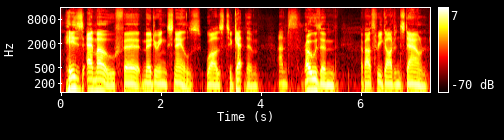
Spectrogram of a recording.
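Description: A man's voice: sits low, takes it slowly, fairly bright tone, clear, resonant tone. A man in casual podcast banter, telling a rambling story with hesitations. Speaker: podcast co-host.

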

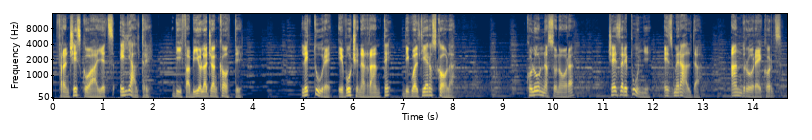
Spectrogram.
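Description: A man narrating an audiobook from a script in a measured, theatrical reading manner. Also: on the low side, sing-song, soft background music.

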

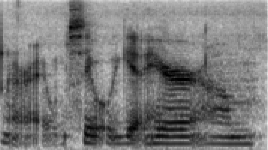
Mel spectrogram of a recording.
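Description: A man giving a casual, hands-on radio review in a room at his desk, talking slowly and filling pauses with ums and uhs. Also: medium pitch, monotone, creaky, dull audio. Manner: unhurried, hesitant, many ums and uhs. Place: indoor room at a desk with gear. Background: radio noise and static at times.

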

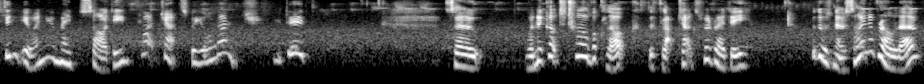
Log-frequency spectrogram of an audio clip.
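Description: Older English woman telling a lively children's story. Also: medium pitch, a little hiss or hum, rough recording. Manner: expressive, simple phrasing. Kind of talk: children's storytelling, talking to small listeners. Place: outdoors in a small back garden.

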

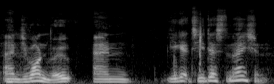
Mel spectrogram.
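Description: A man's voice: mid-range voice, fairly quick, gravelly, a little hiss or hum. Wry British man chatting to camera. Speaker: vlogger. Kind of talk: casual vlog chat.

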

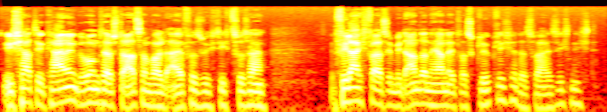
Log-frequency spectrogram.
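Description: A fairly low-pitched male prisoner in the manner of 1950s radio drama. He is stubborn and ironic, denying who he is. His courtesy always carries a provocation. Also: steady tone, fairly quick, fairly bright tone, no echo. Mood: brooding confession. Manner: ironic, insistent, polite but provocative. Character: defiant prisoner, a man denying his identity.

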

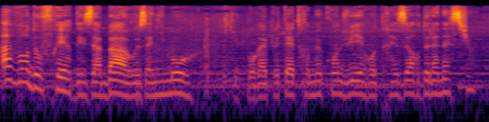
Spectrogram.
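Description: Une actrice de doublage jouant une guerrière mercenaire posée et pince-sans-rire dans un jeu vidéo. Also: female voice, deep voice, animated, moderate pace, over music. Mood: composed, determined. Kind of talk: dubbed video game acting.

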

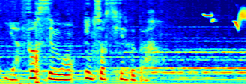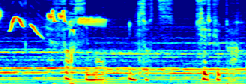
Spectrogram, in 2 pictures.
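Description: A woman playing a sardonic, flustered editor trapped as a fantasy princess, halting, blunt and exasperated, in an audio drama. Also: mid-range voice, wildly swooping pitch, loud music behind the voice. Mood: sardonic, determined.

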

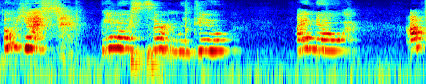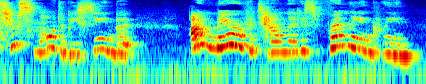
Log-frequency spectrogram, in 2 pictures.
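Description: A woman voicing the tiny male mayor of a town on a dust speck, with a squeaky, earnest manner. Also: lively intonation, measured pace, fairly bright tone, full character voice. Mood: grateful. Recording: roomy echo.

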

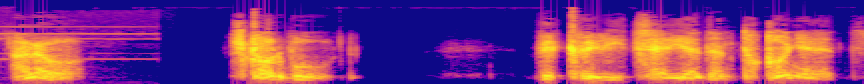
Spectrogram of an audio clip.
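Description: A man playing a terse, agitated conspirator in an audio drama, with a husky, gravelly voice and clipped, secretive delivery. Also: slow, pushed and bright, no echo. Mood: alarmed, urgent. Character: terse, agitated male conspirator reporting in code. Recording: dull, lo-fi radio-like sound.

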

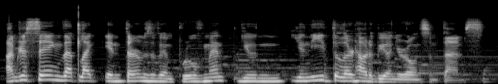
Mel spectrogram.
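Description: A man's voice: a little high, fairly quick, faint music behind. A young man, hosting and reading viewer comments in a joking, casual chat, recorded on a desk mic in a small room. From Philippines. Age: young adult. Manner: joking, laughs often, animated hand gestures. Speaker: channel host reading comments. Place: small room with a curtain behind. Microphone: headset and desk mic.

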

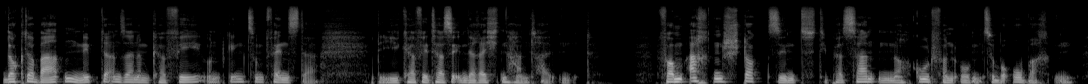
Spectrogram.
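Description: Deeper male audiobook narrator. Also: moderate pace, darkish tone.

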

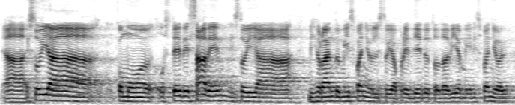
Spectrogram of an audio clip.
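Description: A man in his thirties with a Filipino accent, a priest with a slight cold, reading the Gospel and preaching slowly with many pauses and "ah" fillers. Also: medium pitch, steady tone, pushed and bright, a little hiss or hum. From Philippines. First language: Tagalog. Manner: slow and halting, many "ah" fillers while finding words. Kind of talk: Gospel reading and homily at Mass. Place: large church, seated at altar. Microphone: fixed camera across the altar. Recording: echoey church with long reverb.

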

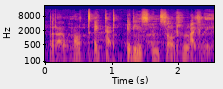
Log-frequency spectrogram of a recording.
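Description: A man voicing a proud, touchy alien mesomorph dignitary who is quick to take offence, with party chatter behind him. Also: low-pitched, big pitch swings, creaky, full character voice. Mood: threatening. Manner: haughty, easily offended.

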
